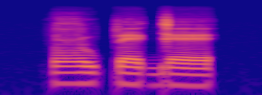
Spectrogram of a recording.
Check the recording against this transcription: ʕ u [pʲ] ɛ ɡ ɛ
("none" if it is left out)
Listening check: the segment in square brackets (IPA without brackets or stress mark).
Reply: p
